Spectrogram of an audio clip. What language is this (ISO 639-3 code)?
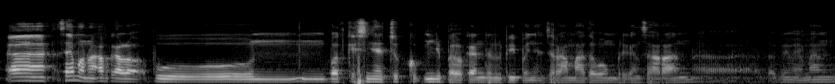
ind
